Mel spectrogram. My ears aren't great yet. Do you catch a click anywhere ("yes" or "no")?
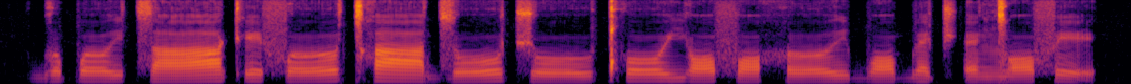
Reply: yes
